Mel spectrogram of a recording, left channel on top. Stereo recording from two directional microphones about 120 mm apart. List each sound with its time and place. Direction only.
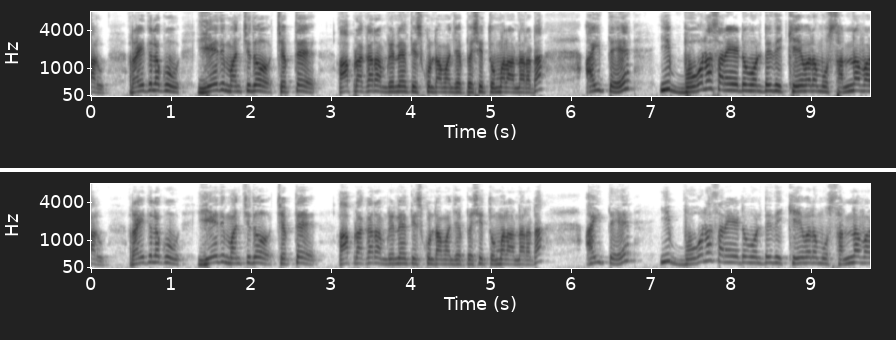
0.0 s a woman's voice: 30° left (ahead or behind)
